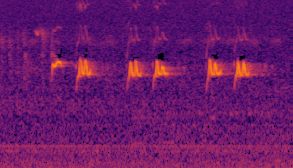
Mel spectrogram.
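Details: Song thrush male in Sueca, Valencia, Spain, singing among neglected orange groves where the species now breeds: clear whistled phrases delivered in pairs, each pair repeated three times, over a quiet background.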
